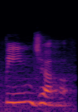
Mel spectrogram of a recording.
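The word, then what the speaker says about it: पिञ्जः: उसका प्रोनाउंसिएशन कैसे करेंगे, तो पिंजह, पिंजह।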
